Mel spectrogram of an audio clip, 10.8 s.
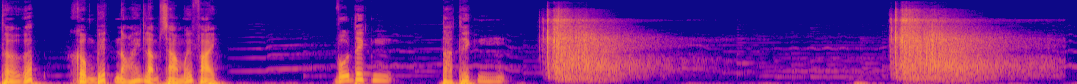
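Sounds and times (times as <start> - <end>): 
speech: 0.0 - 2.3, 3.4 - 5.1
distant cannon fire booming: 5.4 - 6.8, 8.9 - 10.7.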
